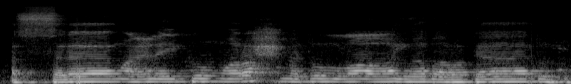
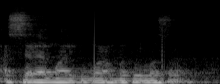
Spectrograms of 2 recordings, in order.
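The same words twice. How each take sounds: First: It is said with excessive, exaggerated enthusiasm. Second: It is said in a calm, plain manner. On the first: The speaker calls it wrong. "Saking semangatnya, tapi salah" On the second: The speaker calls it right. "Yang benar"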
